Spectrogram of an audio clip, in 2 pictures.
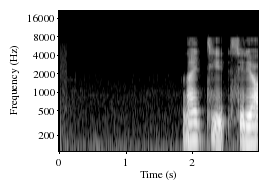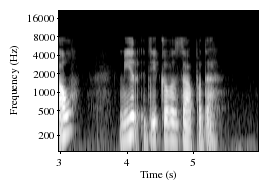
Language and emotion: Russian, neutral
